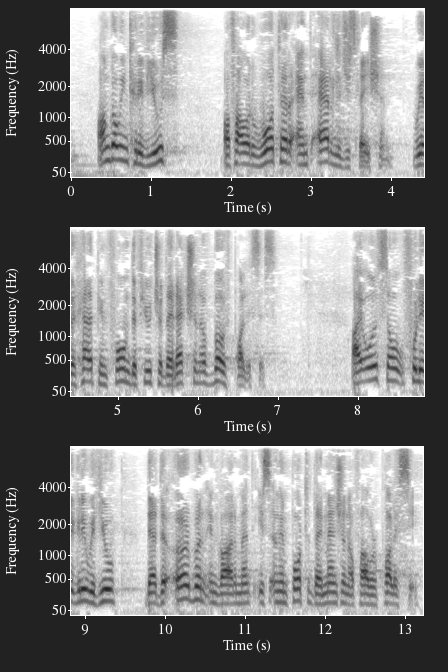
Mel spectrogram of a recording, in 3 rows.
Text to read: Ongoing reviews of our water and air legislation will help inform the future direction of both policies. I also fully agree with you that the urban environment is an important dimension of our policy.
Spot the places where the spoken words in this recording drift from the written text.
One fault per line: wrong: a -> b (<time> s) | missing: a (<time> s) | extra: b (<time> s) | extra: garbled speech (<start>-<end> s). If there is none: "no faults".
no faults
